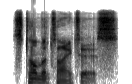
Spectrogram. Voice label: "stomatitis", British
